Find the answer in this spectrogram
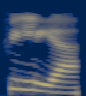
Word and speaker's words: philia: than with the word philia or as the greeks pronounce it philia philia philia philia philia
